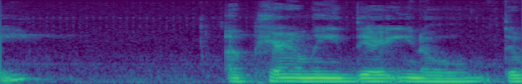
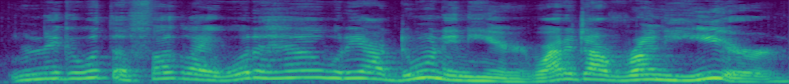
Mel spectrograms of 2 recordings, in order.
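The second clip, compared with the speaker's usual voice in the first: retold scolding; 6 semitones higher than usual. Scolding the men who ran in.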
